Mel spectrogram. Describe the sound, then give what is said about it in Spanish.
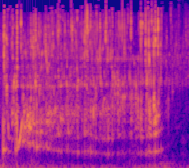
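Water is poured briefly into a glass or cup for drinking, a bright, splashing trickle lasting about two seconds before cutting off. No one speaks. “pero tomemos un poquito de agua, ¿crees?”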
